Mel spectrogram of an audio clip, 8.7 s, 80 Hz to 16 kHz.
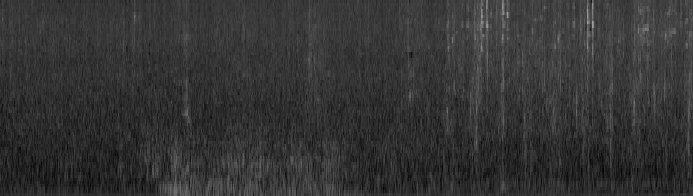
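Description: Steady heavy rain hisses throughout while a low rolling thunder rumble swells in the middle and fades out, in the video game Fallout 4.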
